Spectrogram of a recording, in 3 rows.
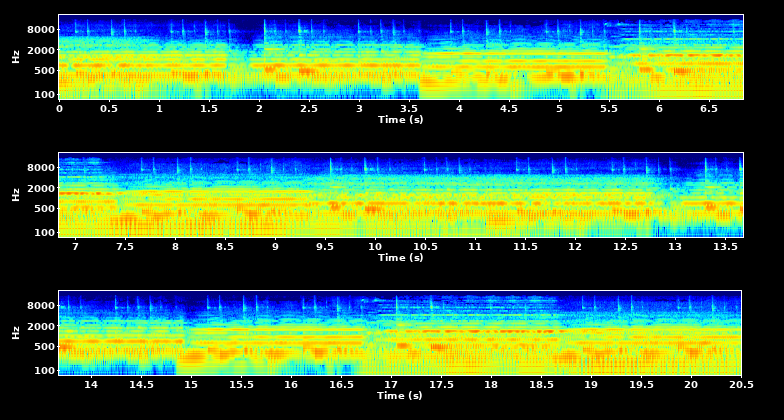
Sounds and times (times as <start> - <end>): Music: 0.0 - 20.5.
